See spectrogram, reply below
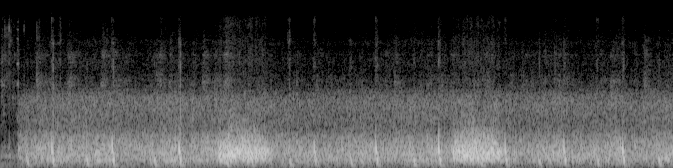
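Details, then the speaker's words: Soft, low rustling breaths through a stethoscope, each swelling gently then fading, soft on inspiration and heard over most of the chest: normal vesicular breath sounds. "segundo tenemos el mormullo pulmonar el cual se caracteriza por ser suave de inspiración y localizado principalmente en la mayor parte del"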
